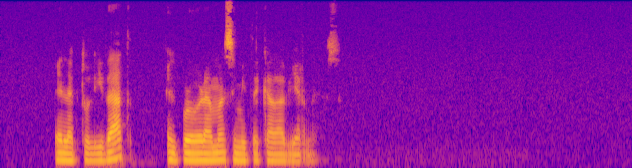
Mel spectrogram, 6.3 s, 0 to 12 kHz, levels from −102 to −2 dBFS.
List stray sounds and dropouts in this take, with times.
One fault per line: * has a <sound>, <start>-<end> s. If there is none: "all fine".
all fine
